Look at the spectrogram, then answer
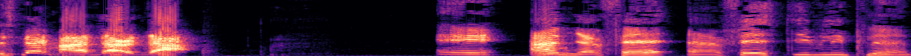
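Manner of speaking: put-on cartoonish child voice. Doing a party piece of remembered lines, a Cartman impression. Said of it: "my party piece doing a Cartman".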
